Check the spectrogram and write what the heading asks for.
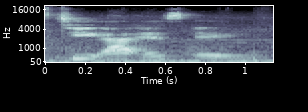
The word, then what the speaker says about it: Tisa Lee: It's Tisalee, like Bruce Lee, but Tisa Lee, like Lisa, Tisa.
